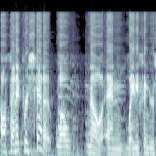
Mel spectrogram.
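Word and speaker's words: bruschetta: out that's not authentic brusketa well no and lady fingers aren't made with ladies fingers it's a metaphor yeah exactly all right so but but Italians pronounce it brusketa yes okay all right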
